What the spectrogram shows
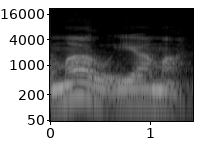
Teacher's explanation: اسی طرح ہم نے ایک کنڈیشن دیکھی یعنی حالت را ساکن ما قبل فتحہ یعنی زبر تو یہ را پر پڑھا جائے گا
